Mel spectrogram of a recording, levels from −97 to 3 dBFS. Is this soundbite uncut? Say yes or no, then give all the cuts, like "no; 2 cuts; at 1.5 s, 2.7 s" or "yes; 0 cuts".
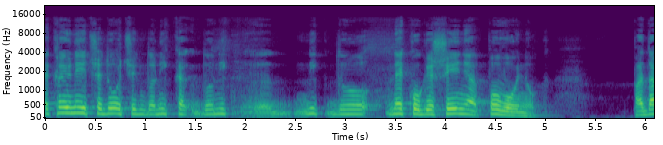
yes; 0 cuts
